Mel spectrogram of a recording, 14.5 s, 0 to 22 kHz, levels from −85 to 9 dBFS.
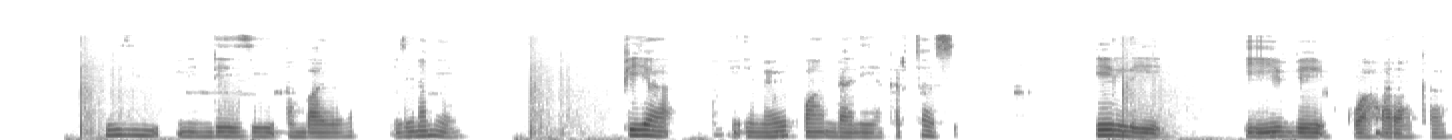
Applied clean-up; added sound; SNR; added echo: classical method Wiener filter.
